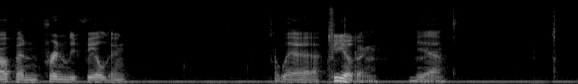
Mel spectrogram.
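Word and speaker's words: Feilding: I grew up in Friendly Fielding, where fielding. yeah, surprisingly spelt with the E and the I swapped around. Oh, that's fucking retarded. Oh, fuck off. That's fucking retarded. It's not pronounced any differently.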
